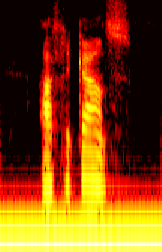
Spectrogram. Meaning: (adjective) 1. African; of, from or pertaining to Africa 2. Afrikaans; of, from or pertaining to the Afrikaans language; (proper noun) Afrikaans (language)
- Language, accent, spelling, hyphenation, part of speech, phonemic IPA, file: Dutch, Netherlands, Afrikaans, Afri‧kaans, adjective / proper noun, /aːfriˈkaːns/, Nl-Afrikaans.ogg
